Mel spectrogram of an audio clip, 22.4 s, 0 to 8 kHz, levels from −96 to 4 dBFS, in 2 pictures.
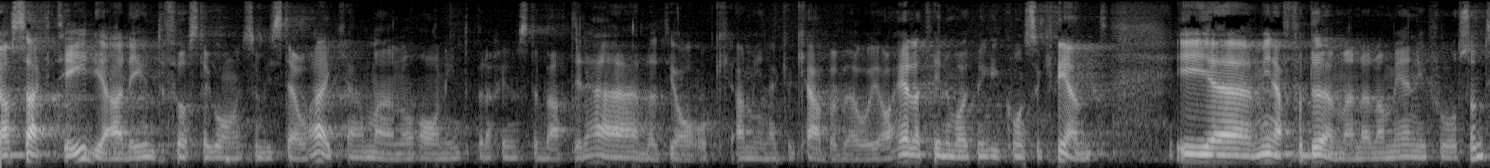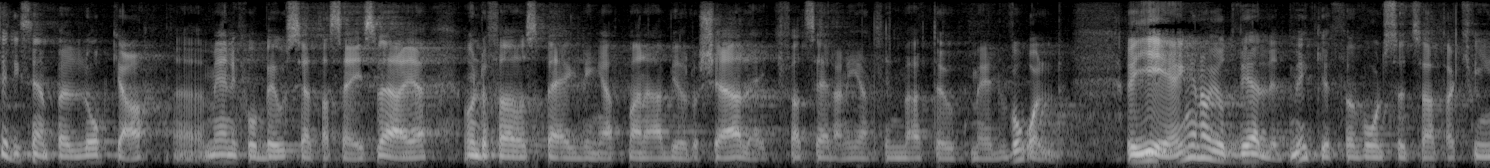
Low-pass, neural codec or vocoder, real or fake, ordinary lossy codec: none; none; real; none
